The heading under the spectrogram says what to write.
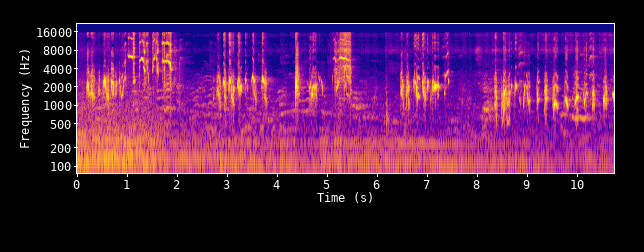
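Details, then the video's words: Lively drongo song of harsh squawks and scratchy chattering bursts in clusters, with short sharp whistled notes between them and brief quiet gaps of about a second. "Srigunting krantil gacor"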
